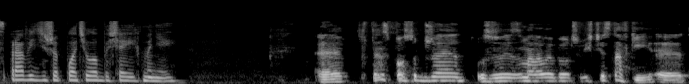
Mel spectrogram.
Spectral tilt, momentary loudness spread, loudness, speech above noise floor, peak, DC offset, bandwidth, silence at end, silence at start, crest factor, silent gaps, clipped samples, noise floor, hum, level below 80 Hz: -5.5 dB/octave; 7 LU; -23 LUFS; 38 dB; -6 dBFS; under 0.1%; 8 kHz; 0 s; 0 s; 18 dB; none; under 0.1%; -60 dBFS; none; -60 dBFS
